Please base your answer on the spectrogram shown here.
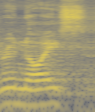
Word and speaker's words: brunoise: is to make the brunoise okay brunoise uh looks like brunoise but it's pronounced brunoise because it's french and it is a 1 8 by 1 8 by 1 8.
